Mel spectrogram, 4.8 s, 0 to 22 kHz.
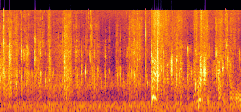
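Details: Two rural European badgers, recorded 28 February 2016, grumpily competing over peanuts: two short, harsh, grunting growls near the end, over constant crunching of food and rustling.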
